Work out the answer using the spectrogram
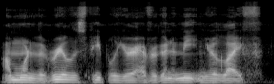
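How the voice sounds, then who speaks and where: A man's voice: deep voice, steady tone, fast, fairly bright tone, a little hiss or hum. A man in his forties hosting a casual livestream monologue, talking in an earnest, emphatic, rambling way. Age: 40s. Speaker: livestream host.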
